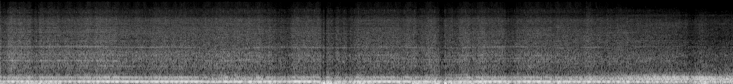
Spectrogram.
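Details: Nitrous Ford Mustang after fitting a new belt idler pulley and tensioner to cure a new engine noise: steady, even engine hum with no squeal, chirp or rattle from the belt drive; the accessory drive sounds healthy.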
